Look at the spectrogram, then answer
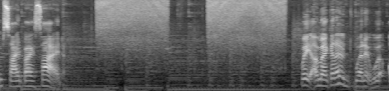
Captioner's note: water sprays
